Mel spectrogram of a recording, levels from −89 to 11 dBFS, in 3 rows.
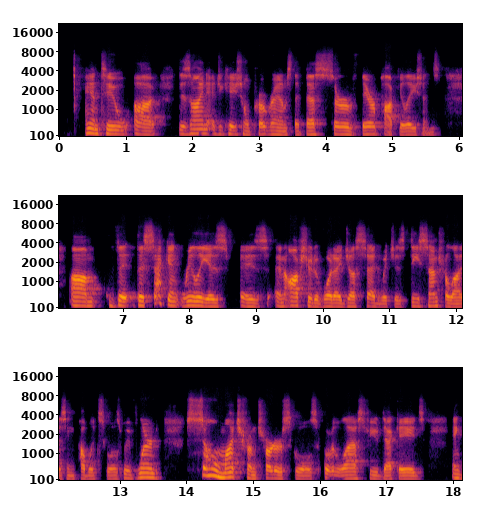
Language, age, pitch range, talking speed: English, 40-59, 115-145 Hz, 140 wpm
